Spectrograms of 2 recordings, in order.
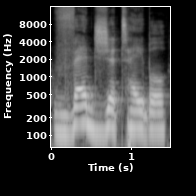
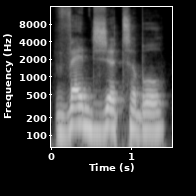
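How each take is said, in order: First: The middle vowel is fully pronounced in the word. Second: The middle vowel is fully pronounced in the word.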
